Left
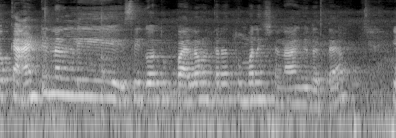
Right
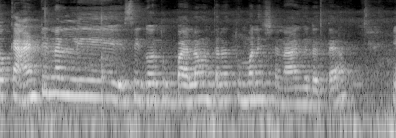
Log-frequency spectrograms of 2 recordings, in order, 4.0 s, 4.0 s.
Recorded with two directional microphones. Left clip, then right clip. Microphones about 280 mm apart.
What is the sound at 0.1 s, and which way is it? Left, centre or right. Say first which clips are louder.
A woman's voice: left 3 dB; centre.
